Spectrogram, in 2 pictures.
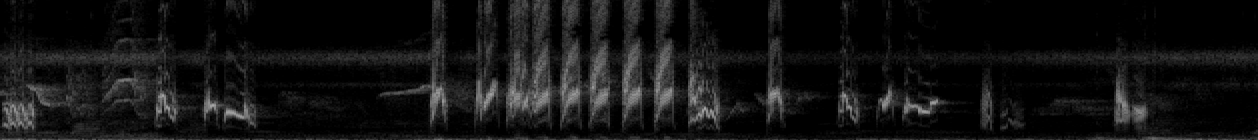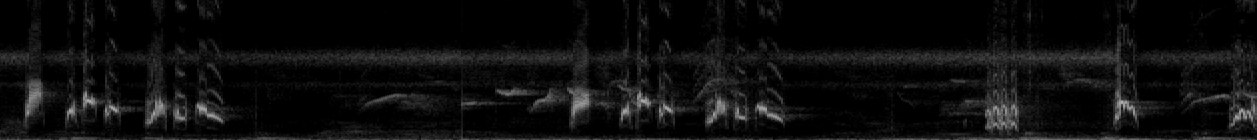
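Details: A Red-whiskered bulbul in competitive song gives bright, bubbly phrases of quick warbled notes, with a fast run of chattering notes near the start; a steady high hiss runs throughout.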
